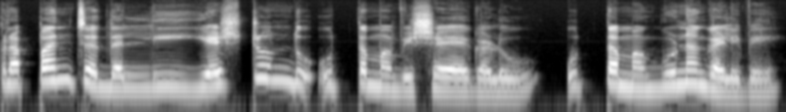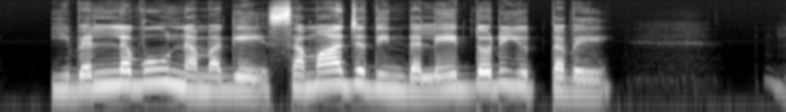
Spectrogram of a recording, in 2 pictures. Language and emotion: Kannada, neutral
